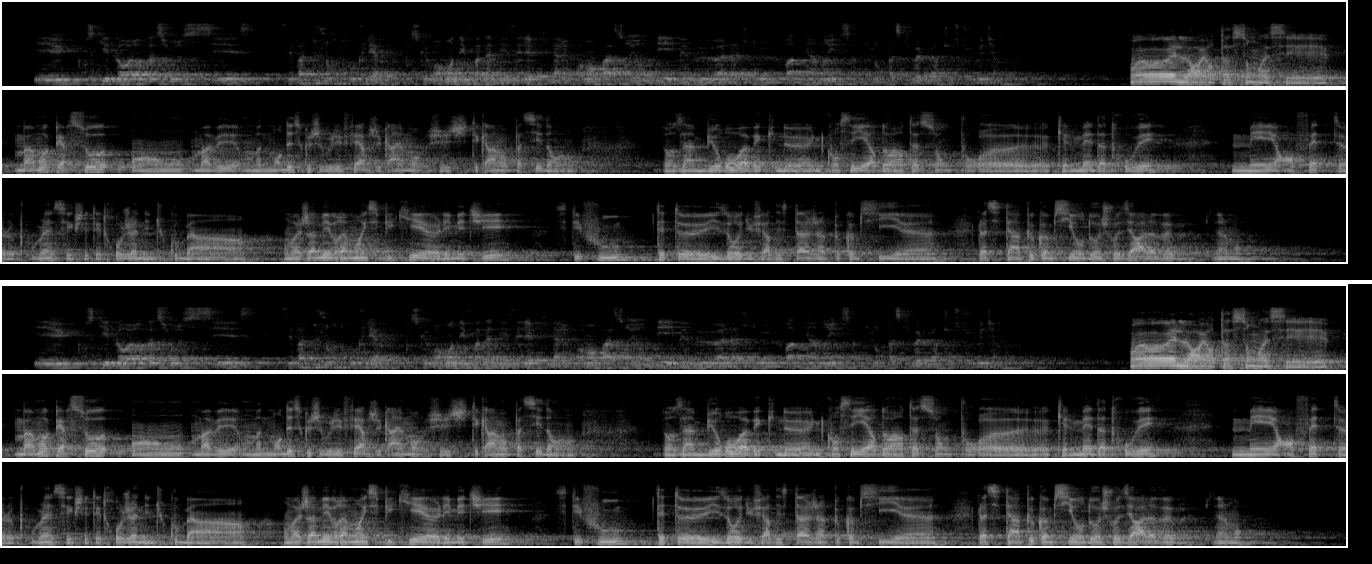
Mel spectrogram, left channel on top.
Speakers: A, on the left (about 20°); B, on the right (about 35°).
A: Et pour ce qui est de l'orientation aussi, c'est c'est pas toujours trop clair. Parce que vraiment, des fois, t'as des élèves qui n'arrivent vraiment pas à s'orienter, et même euh, à l'âge de 21 ans, ils savent toujours pas ce qu'ils veulent faire, tu vois ce que je veux dire.
B: Ouais, ouais, ouais, l'orientation, ouais, c'est. Bah, moi, perso, on on m'avait, on m'a demandé ce que je voulais faire. J'ai carrément, j'ai- j'étais carrément passé dans, dans un bureau avec une, une conseillère d'orientation pour euh, qu'elle m'aide à trouver. Mais en fait, le problème, c'est que j'étais trop jeune et du coup, ben, on m'a jamais vraiment expliqué euh, les métiers. C'était flou. Peut-être euh, ils auraient dû faire des stages un peu comme si... euh, Là, c'était un peu comme si on doit choisir à l'aveugle, finalement.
